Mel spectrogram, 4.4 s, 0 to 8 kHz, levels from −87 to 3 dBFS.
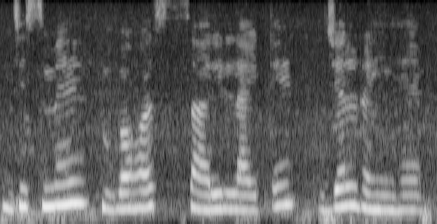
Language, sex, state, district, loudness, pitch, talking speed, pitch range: Hindi, female, Uttar Pradesh, Lucknow, -13 LUFS, 230 Hz, 95 wpm, 205-250 Hz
